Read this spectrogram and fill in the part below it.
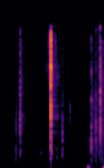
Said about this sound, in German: er hat eine Tüte in der Hand, er packt jetzt was raus.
